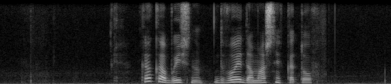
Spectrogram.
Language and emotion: Russian, neutral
